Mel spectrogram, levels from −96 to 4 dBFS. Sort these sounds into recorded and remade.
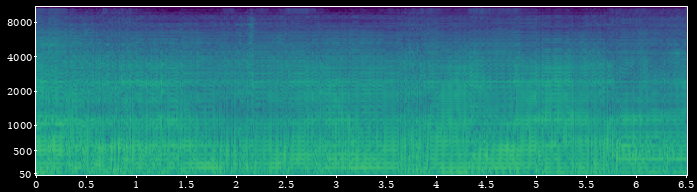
remade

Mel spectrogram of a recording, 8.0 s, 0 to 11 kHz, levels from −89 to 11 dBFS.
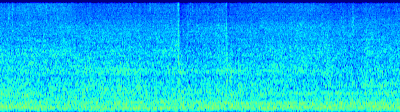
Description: recorded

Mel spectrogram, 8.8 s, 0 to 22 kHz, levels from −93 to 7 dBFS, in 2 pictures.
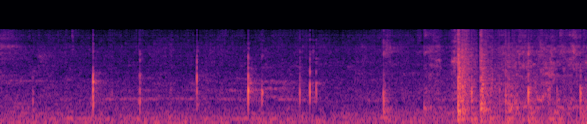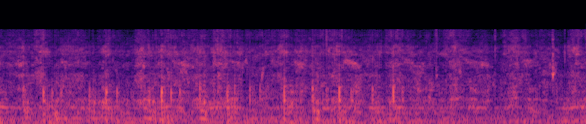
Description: remade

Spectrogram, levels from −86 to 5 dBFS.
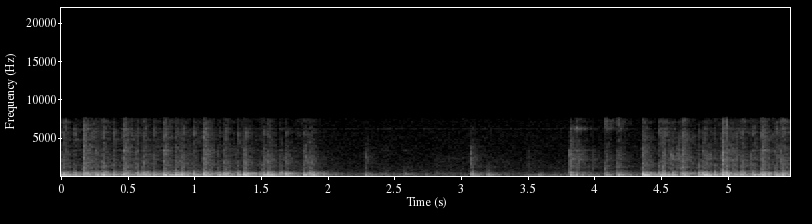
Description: remade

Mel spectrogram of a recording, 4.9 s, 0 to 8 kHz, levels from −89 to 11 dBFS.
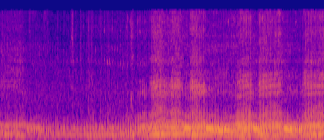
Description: remade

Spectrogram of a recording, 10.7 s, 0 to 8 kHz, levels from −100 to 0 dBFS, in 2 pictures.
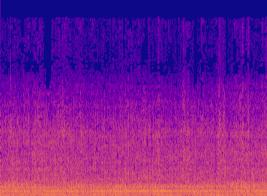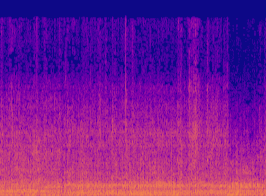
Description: remade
